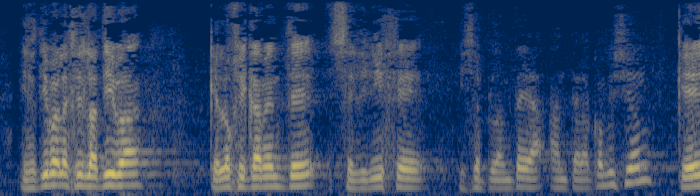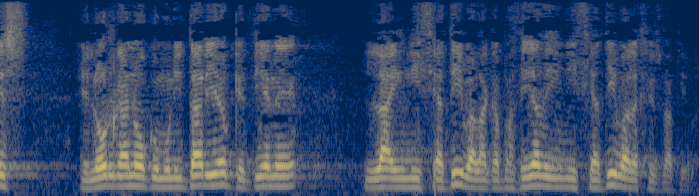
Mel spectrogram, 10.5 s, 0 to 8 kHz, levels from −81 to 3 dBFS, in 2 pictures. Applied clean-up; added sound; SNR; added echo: none; none; none; none.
